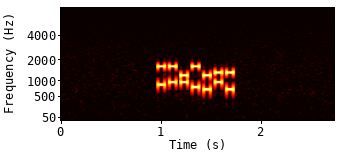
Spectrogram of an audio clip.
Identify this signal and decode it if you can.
DTMF, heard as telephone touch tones, dialled by machine, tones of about 70 ms. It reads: CD*B102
